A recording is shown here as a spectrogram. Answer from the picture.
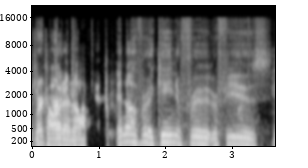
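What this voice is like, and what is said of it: Bad Godfather impression. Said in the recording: “Worst Godfather impression I've ever heard ... I stuttered”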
